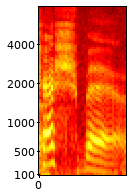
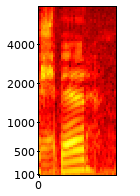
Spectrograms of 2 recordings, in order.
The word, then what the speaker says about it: körsbär: Körsbär. Shush, like shush. Shush. Sheshberry, like sheshber. Okay.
